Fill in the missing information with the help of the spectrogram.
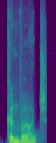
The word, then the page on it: converge: Indian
